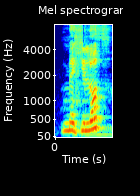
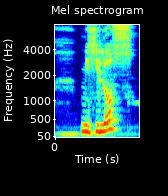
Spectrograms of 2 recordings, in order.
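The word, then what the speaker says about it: Megillot: Poéticos, son los Salmos, Proverbios, Job, el Mejilot, de hecho se tiene que pronunciar Mijilos, Cantar de los Cantares, Ruth, Lamentaciones, Eclesiastés y Esther.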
